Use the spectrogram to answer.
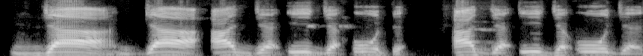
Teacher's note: pertemuan dari tengah-tengah lidah ke langit-langit atas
